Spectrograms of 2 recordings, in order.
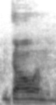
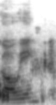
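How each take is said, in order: First: The final G sound is dropped. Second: The final G sound is clearly pronounced.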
